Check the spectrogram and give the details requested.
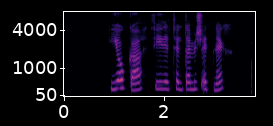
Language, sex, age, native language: Icelandic, female, 10, Icelandic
